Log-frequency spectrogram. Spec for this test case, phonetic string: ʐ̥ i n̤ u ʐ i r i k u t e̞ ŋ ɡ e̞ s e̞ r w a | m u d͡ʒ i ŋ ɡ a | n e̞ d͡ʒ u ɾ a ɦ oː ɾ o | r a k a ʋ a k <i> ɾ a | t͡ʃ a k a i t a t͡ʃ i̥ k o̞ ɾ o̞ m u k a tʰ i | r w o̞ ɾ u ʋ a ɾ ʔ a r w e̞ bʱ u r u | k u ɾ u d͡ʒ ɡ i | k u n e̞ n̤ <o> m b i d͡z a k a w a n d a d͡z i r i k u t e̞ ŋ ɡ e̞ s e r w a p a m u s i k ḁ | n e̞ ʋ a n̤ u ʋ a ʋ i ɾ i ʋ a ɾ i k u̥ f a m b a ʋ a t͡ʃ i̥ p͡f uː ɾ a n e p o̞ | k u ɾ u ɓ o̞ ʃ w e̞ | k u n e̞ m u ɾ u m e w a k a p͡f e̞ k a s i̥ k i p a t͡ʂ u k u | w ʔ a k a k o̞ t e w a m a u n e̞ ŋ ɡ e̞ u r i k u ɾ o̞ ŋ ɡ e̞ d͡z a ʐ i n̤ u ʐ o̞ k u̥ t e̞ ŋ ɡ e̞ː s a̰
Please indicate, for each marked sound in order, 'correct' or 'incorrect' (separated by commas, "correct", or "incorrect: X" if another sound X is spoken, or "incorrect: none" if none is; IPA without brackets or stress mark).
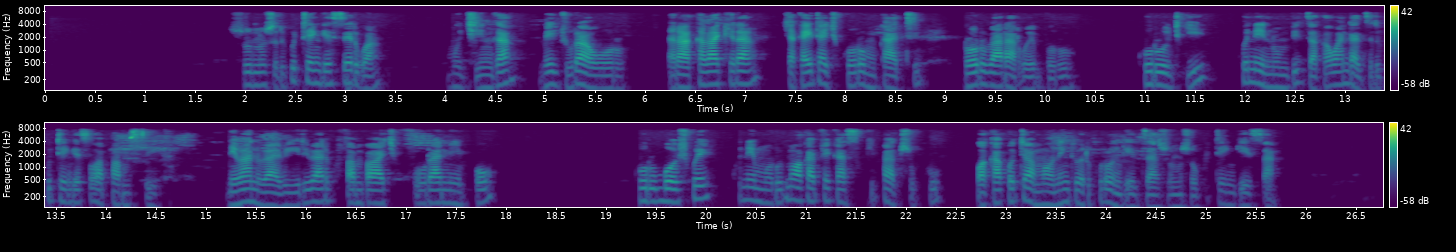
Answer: correct, incorrect: u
